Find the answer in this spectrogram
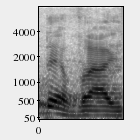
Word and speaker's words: DeVry: Antônio Ladeia, a primeira pergunta, porque o meu inglês é do Ceará, é Devry ou Devrai? Devrai. É assim que se pronuncia? É, Devrai.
